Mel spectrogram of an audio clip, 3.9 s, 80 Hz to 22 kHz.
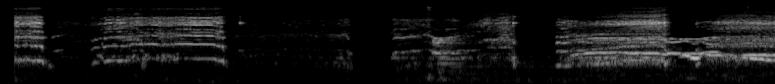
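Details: Peregrine falcon at Kawęczyn, Poland, around a snack on 20 May 2022: harsh, nasal, harmonic-rich calls in short bursts with brief pauses, the last notes longer and wailing.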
